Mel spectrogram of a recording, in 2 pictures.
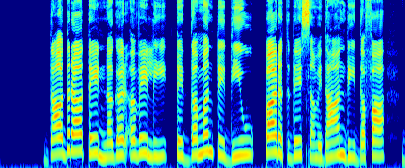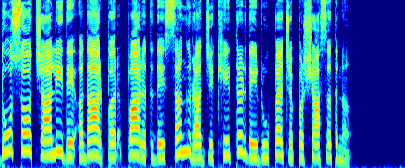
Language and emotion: Dogri, neutral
